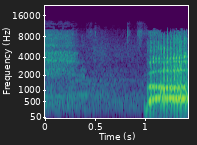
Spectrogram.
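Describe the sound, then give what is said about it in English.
A loud, sudden burp bursts out after a quieter stretch of low murmuring, holding a steady, droning pitch for about half a second. “Excuse me, good lord. I'm a pig.”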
